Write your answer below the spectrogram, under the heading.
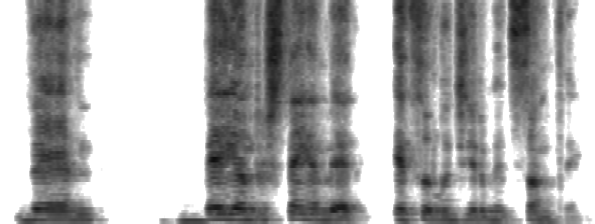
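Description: A woman talks with an American accent in a voice that is somewhat breathy. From New York (Brooklyn, upstate). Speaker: online teacher. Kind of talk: interview.

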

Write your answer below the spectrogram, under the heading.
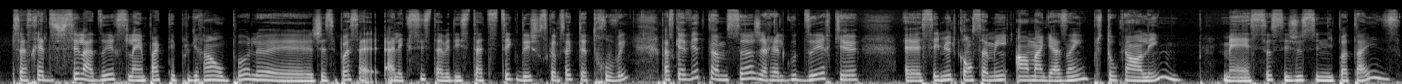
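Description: A woman speaks in a Quebec accent. Her pace is fairly quick. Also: medium pitch for a woman, ordinary pitch variation. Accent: Québécois French. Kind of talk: casual chat.

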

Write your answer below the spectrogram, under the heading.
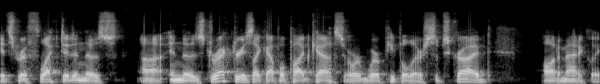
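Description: A plain, everyday voice with an American accent, moving at a fairly quick pace. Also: man. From US. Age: 40s. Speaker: podcast company founder. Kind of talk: interview.

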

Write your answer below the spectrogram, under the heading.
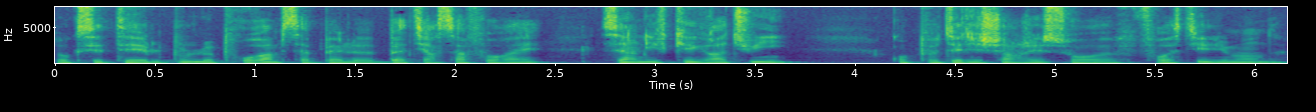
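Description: A man's somewhat breathy voice, dark and mellow in tone, holds a flat monotone in a very clean recording with a silent background. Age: 50s. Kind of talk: interview.

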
